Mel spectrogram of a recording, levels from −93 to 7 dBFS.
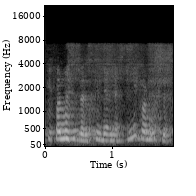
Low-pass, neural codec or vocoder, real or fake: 7.2 kHz; codec, 16 kHz in and 24 kHz out, 1.1 kbps, FireRedTTS-2 codec; fake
